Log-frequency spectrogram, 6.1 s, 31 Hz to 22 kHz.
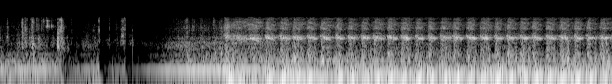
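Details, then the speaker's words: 1995 Nissan Maxima, 210,000 miles, push-button start, in snow and cold, new battery; a few stumbling turns, then steady even cranking about four per second that never catches; owner suspects a bad sensor; crank, no start. "again man she does not want to crank today it's a good did for y'all I don't think she going to crank"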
